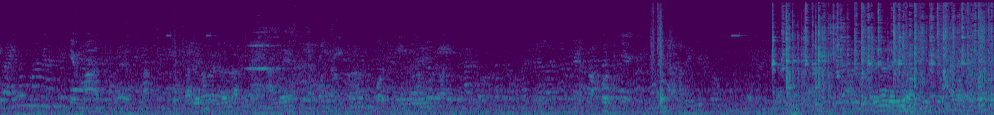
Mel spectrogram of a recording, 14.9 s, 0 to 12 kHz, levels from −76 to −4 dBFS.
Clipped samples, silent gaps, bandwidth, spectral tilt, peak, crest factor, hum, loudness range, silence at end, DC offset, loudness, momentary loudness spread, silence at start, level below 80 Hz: under 0.1%; none; 11.5 kHz; -2.5 dB/octave; -16 dBFS; 26 dB; none; 12 LU; 0 s; under 0.1%; -42 LUFS; 15 LU; 0 s; -56 dBFS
